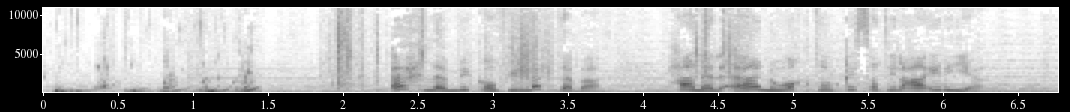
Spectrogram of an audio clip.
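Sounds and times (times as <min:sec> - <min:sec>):
bubbles blown underwater: 0:00.0 - 0:01.5
speech: 0:02.5 - 0:06.4.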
